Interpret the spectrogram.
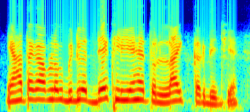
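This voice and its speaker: A patient male Sanskrit teacher, walking through reading rules and repeating each point. His voice sits high and sounds clear, though it comes over a narrow, phone-like line in a dry space. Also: quick pace, no room sound. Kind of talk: online lesson explaining reading rules.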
